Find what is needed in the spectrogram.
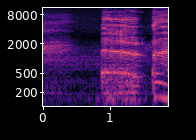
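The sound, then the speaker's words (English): Two loud, drawn-out burps in quick succession, the first lasting over half a second and the second cut off at the end, each with a rough, croaking tone and no talking. “I'm burping over dying.”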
